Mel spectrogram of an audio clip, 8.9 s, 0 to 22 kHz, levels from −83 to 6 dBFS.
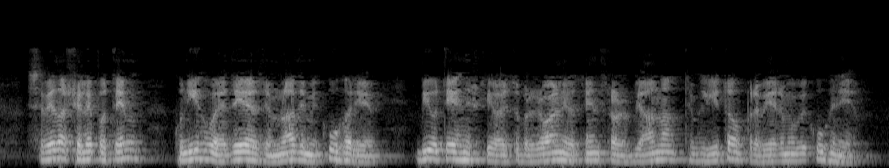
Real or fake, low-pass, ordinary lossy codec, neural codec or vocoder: real; 19.8 kHz; AAC, 24 kbps; none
